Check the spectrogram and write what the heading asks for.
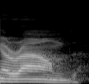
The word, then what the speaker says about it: around: Around, pas around. OK? Around. Là, c'est la même chose. Vous voyez, ça commence par un A et après, on a l'autre syllabe. Du coup, l'accent tonique, à chaque fois, il est sur la seconde syllabe.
